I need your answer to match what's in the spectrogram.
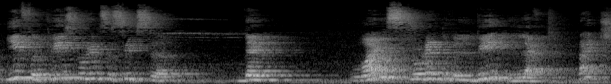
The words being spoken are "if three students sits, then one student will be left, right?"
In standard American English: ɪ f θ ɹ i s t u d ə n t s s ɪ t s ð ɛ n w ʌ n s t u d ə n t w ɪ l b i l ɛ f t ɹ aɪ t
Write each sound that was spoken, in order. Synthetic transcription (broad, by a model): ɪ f t ɹ i s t u d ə n t s s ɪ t s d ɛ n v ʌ n s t u d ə n t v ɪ l b i l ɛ t ɹ aɪ t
